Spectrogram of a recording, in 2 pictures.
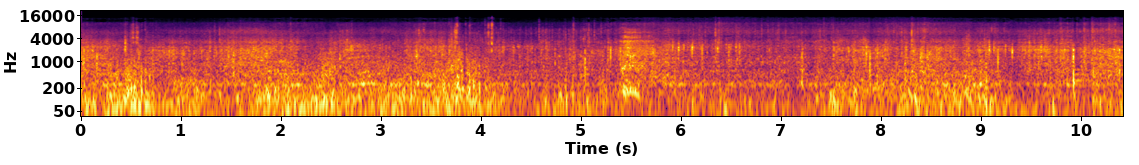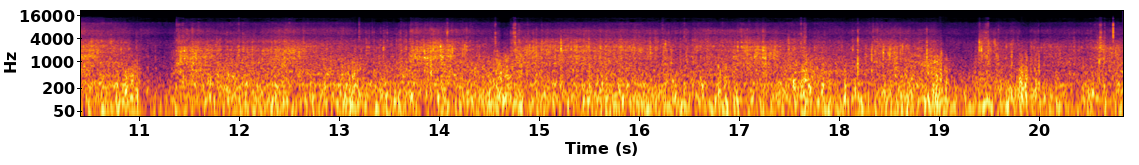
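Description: Wind roars past at speed.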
